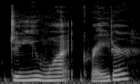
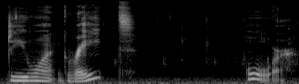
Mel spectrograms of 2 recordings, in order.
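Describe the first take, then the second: First: It is said at a normal pace. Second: It is said very slowly.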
